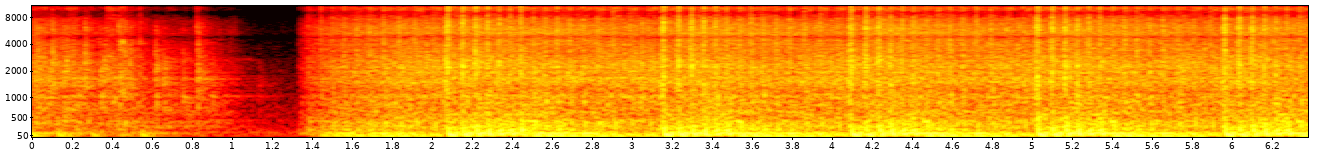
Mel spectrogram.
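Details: 34-ton log splitter engine, bought as supposedly locked up/blown, restarted after cutting and reattaching a degraded leaking hydraulic return line; brief quiet, then the small single-cylinder catches and settles into a fairly steady, even, healthy run.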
